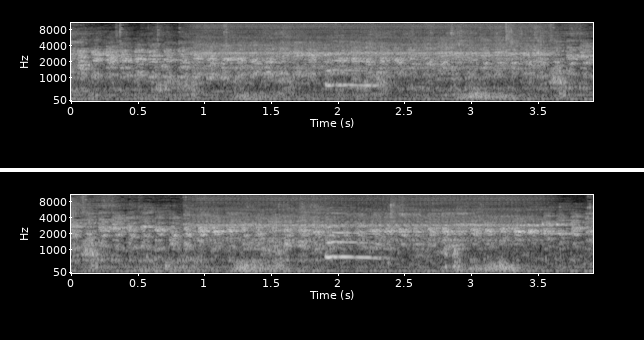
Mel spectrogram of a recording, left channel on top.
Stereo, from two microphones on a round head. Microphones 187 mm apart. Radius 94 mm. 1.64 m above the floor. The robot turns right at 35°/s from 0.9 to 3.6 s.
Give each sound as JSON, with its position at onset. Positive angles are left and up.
{"t": 1.9, "sound": "a cat meowing", "side_deg": -20, "distance_m": 4.5}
